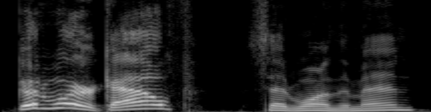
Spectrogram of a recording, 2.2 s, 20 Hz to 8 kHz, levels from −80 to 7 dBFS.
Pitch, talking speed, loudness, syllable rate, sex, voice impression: 195 Hz, 220 wpm, -18 LUFS, 5.1 syllables/s, male, masculine, adult-like, clear, slightly refreshing, slightly sincere, slightly unique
